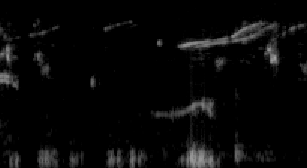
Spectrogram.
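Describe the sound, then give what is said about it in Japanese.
Birds chirp and whistle outdoors in India in thin, high, sweeping calls, fairly faint, layered over a low, steady pulsing rhythm underneath, with music from Samadhi also audible. “このなんかサマディから流れている音楽も聞こえるのかな鳥の声の方が聞こえるのかなどのくらい音を拾ってるんだろうあ、両方聞こえます。”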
